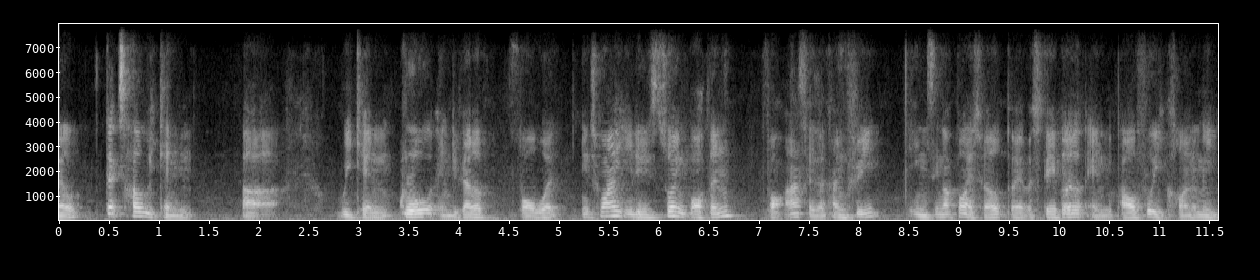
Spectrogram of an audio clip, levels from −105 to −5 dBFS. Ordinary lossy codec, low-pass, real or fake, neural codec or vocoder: Opus, 32 kbps; 7.2 kHz; fake; codec, 16 kHz in and 24 kHz out, 1.1 kbps, FireRedTTS-2 codec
